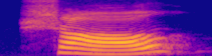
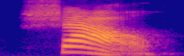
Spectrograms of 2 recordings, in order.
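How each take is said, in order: First: The vowel sounds like the one in all. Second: The vowel sounds like the one in al. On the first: The speaker calls it wrong. "instead of saying shawl, like all" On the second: The speaker calls it right. "it says al"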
